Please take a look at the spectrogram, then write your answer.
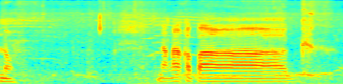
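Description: Pigeons coo nearby in a short series of soft, throaty calls, with faint background ambience.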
